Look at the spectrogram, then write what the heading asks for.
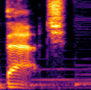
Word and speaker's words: bach: There's also a strong culture of the Bach, pronounced batch, which is basically a simple holiday home.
